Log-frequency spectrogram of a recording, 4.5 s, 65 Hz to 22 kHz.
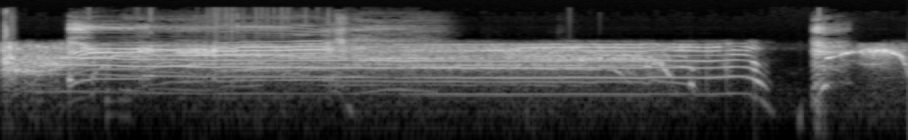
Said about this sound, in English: All right. Here we go. The first annual, or the first weekly, I should say, Scotty K Show Scream Club in 1, 2, 3, go!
